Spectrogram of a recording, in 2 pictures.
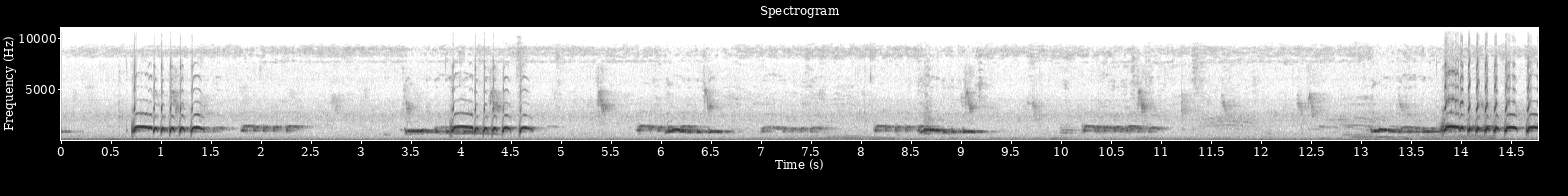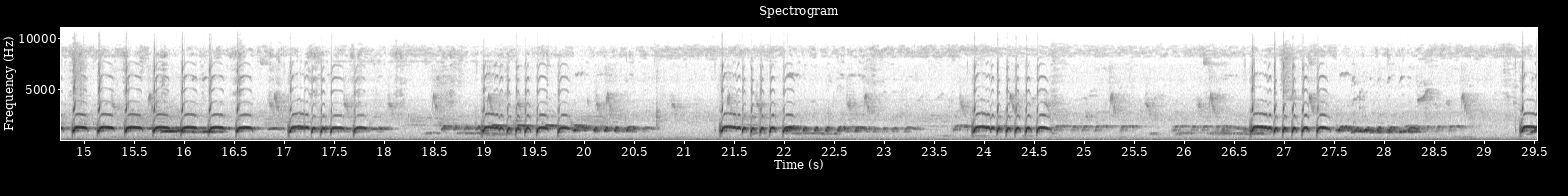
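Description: Zebra dove (perkutut) cooing in short repeated phrases every couple of seconds, with a longer run of rapid staccato notes about halfway through: vigorous song from a bird in strong breeding condition.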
